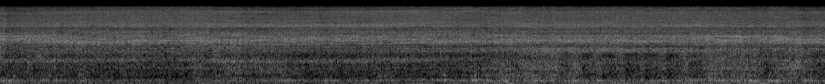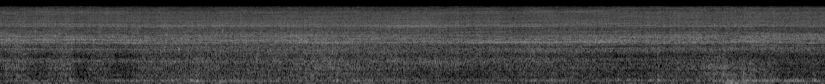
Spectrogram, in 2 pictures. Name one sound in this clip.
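Hands rub and squelch through wet hair.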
